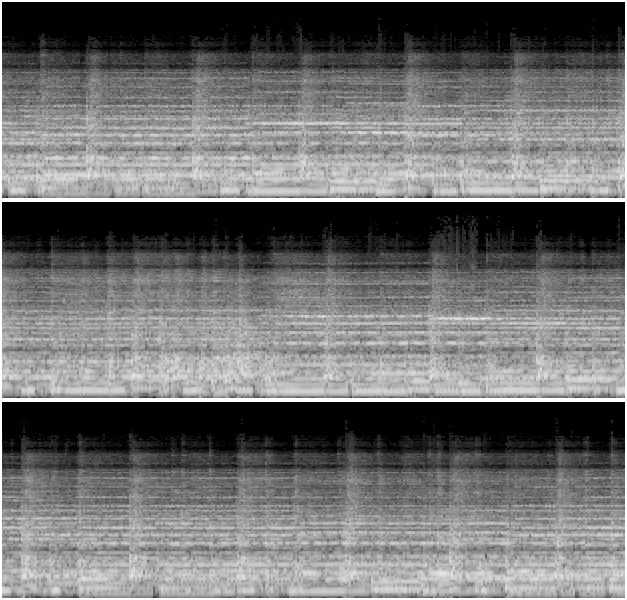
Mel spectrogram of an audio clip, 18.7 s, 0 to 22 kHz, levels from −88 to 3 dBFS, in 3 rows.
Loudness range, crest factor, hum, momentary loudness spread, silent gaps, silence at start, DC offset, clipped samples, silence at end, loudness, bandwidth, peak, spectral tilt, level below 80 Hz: 2 LU; 10 dB; none; 3 LU; none; 0 s; under 0.1%; under 0.1%; 0 s; -10 LUFS; 9 kHz; 0 dBFS; -6 dB/octave; -34 dBFS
